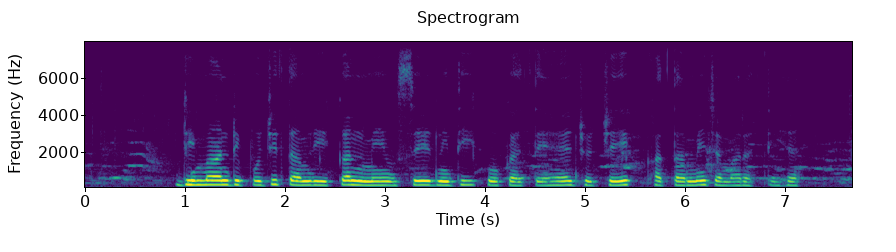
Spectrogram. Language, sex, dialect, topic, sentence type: Hindi, female, Marwari Dhudhari, banking, statement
